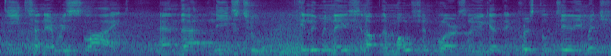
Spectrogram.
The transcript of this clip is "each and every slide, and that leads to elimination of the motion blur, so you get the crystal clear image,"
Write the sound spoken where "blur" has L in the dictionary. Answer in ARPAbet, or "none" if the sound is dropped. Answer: L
